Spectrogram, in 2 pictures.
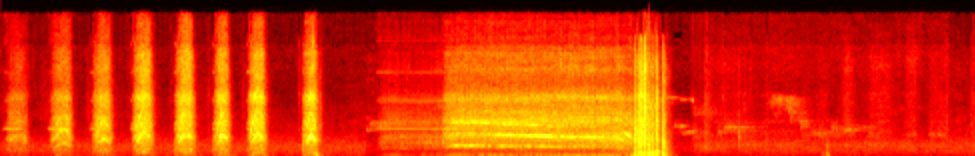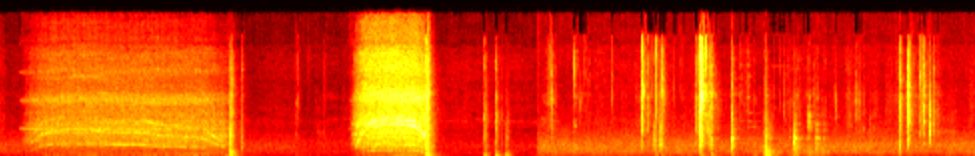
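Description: A power drill drives screws through wooden cabin sides into the base, with short rapid bursts, then longer whirring runs that rise and slow, and a few sharp knocks between them, loud and close.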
